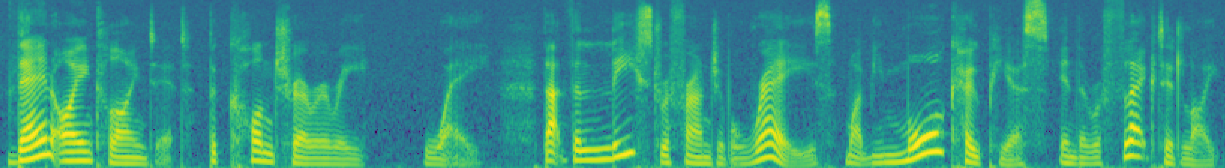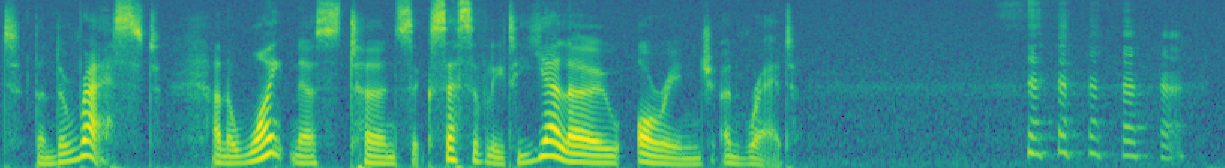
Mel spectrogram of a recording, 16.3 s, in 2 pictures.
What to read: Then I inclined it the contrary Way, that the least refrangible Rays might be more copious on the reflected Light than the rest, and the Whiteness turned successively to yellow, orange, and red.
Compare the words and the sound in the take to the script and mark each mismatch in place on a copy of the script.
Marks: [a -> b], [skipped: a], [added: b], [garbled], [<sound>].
Then I inclined it the contrary Way, that the least refrangible Rays might be more copious [on -> in] the reflected Light than the rest, and the Whiteness turned successively to yellow, orange, and red. [laugh]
